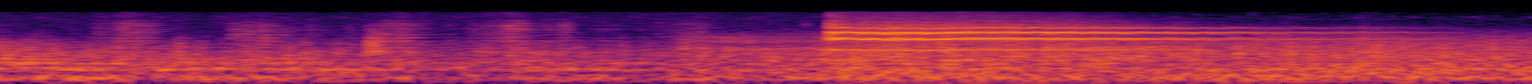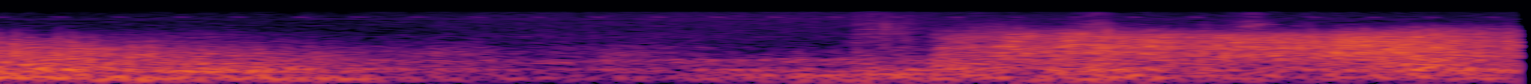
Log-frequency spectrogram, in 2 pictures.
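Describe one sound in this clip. A shovel scrapes and digs into soil.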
